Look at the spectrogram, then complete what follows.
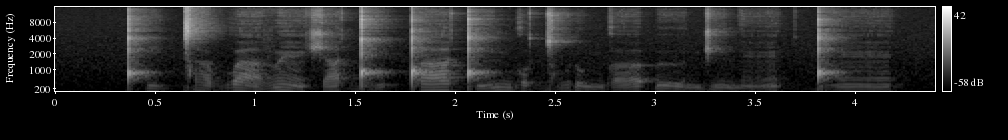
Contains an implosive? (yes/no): no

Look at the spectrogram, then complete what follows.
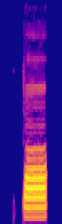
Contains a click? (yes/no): no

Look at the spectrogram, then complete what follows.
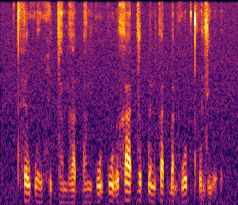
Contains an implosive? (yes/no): yes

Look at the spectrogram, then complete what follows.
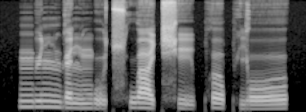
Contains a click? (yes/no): no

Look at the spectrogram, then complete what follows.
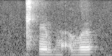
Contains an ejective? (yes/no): no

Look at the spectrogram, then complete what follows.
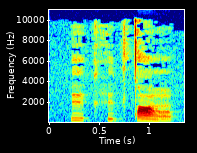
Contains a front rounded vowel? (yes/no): yes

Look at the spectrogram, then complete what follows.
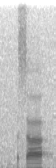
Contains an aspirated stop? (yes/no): no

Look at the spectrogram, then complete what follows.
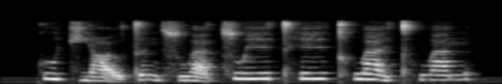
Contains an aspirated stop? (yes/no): yes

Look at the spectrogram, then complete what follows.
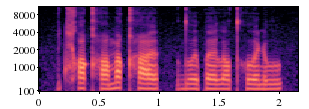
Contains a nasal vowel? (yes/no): no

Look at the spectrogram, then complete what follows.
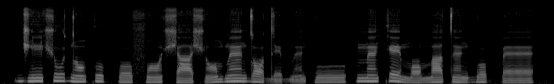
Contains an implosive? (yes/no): no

